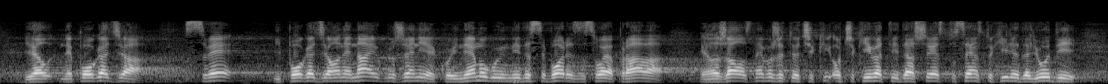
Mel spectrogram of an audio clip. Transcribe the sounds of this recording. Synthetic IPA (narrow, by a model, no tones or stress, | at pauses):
jelne̞po̞ɡad͡ʑa | sʋe | ipo̞ɡaːd͡ʑao̞ne̞najuɡɾoʒenijeko̞jinemo̞ɡunid̪ase̞bo̞ɾezasʋo̞japɾaːʋa | jelnaʒalˠo̞st̪nemo̞ʒet̪eot͡ʃekiːʋat̪id̪aʃeːst̪osed̪amst̪oxiʎad̪aʎuːd̪i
